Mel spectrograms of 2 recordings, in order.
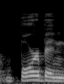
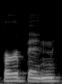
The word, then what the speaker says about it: Bourbon: and on about for ages, custard creams or Bourbon creams. I was corrected that it's not "Bur-bun" creams, it's "BOUR-bon" or "BOUR-BON" even depending on your your dialect.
